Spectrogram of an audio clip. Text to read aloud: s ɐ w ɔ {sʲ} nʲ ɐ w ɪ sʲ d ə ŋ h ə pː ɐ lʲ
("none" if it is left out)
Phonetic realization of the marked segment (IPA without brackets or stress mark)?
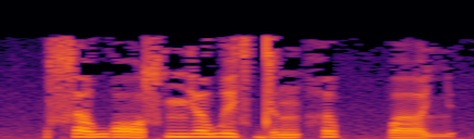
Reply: s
